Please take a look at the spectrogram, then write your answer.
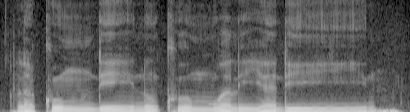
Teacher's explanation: Lakum di ini dihukumi izhar sapawi ya, karena ada mim sukun bertemu dengan huruf izhar sapawi yaitu dal ya. Cara bacanya mim sukunnya dibaca secara jelas ya, gak boleh dengung dan gak boleh memantul.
